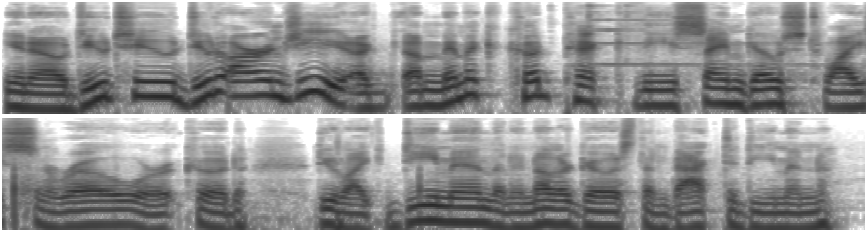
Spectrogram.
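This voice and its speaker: A man's voice: mid-range voice, normal speed, a little hiss or hum. A man streaming a game live, chatting, reading viewer comments aloud and laughing often.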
